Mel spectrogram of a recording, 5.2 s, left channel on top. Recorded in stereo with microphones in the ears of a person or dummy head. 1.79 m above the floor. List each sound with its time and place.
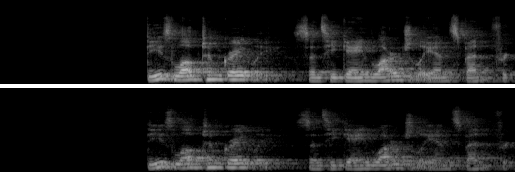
1.5 s a man speaking: 55° left (ahead or behind), 1.2 m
